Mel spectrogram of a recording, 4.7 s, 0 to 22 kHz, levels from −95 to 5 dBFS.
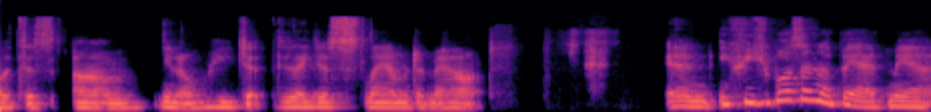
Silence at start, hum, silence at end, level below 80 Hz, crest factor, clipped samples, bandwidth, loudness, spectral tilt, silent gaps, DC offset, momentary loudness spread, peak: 0 s; none; 0 s; -82 dBFS; 16 dB; under 0.1%; 13 kHz; -32 LUFS; -5.5 dB/octave; 2.63-2.70 s, 3.21-3.29 s; under 0.1%; 9 LU; -16 dBFS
